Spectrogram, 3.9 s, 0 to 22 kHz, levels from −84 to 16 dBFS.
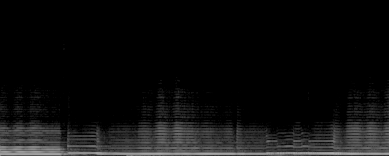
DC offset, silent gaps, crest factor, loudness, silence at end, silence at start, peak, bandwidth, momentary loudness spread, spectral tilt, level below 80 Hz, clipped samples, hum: under 0.1%; none; 10 dB; -24 LUFS; 0 s; 0 s; -14 dBFS; 6.2 kHz; 6 LU; -6.5 dB/octave; -60 dBFS; under 0.1%; none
